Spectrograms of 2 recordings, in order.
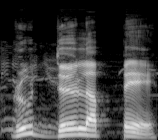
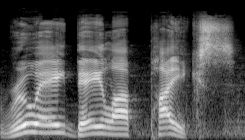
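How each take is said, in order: First: The last word ends in a plain vowel. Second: The last word ends with a 'ks' sound. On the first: The speaker calls it right. "I'm going to try to pronounce it correctly in French" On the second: The speaker calls it wrong. "I love that weird pronunciation"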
